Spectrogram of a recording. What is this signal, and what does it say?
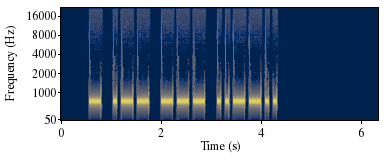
Morse code, heard as a keyed tone, about 15 wpm, 700 Hz. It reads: TWO?
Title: 2x Word-Spacing - Sentences from Top 100 Words - 15wpm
